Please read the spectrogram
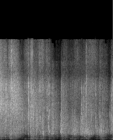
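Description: Brown paper mailing envelope being torn open and rustled as a magazine is pulled out of it: a continuous run of tearing, crinkling paper with many small crackles.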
